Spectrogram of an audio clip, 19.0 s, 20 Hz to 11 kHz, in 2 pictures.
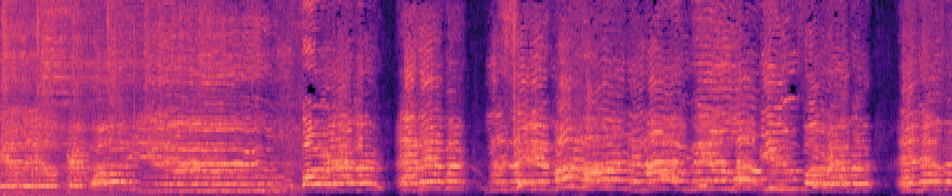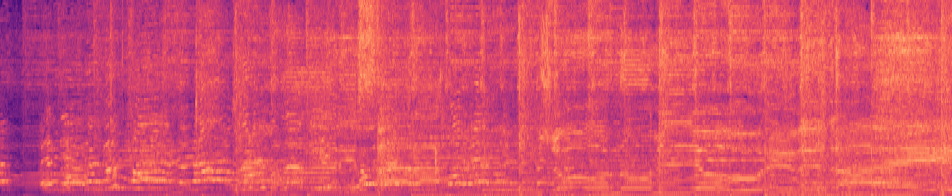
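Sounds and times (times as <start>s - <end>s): backing music track: 0.0s - 3.0s, 9.0s - 19.0s
group singing unaccompanied: 0.0s - 19.0s.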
